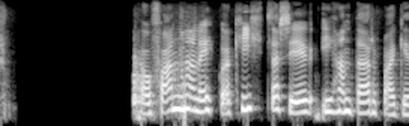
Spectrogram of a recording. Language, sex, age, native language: Icelandic, female, 30-39, Icelandic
